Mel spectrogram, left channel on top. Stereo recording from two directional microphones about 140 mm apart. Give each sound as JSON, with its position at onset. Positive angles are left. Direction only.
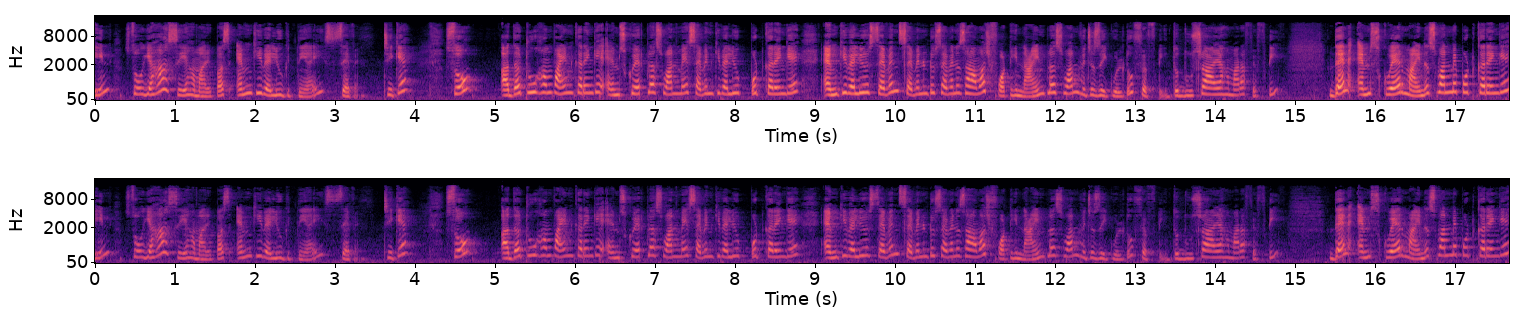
{"t": 0.0, "sound": "a woman's voice", "side_deg": 30}
{"t": 7.0, "sound": "a woman's voice", "side_deg": 25}
{"t": 15.4, "sound": "a woman's voice", "side_deg": 35}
